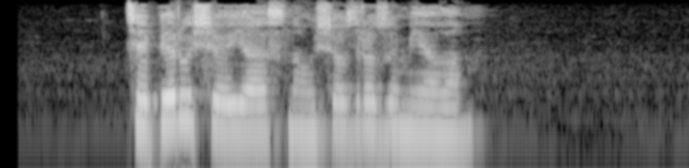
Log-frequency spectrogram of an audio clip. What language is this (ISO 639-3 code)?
bel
